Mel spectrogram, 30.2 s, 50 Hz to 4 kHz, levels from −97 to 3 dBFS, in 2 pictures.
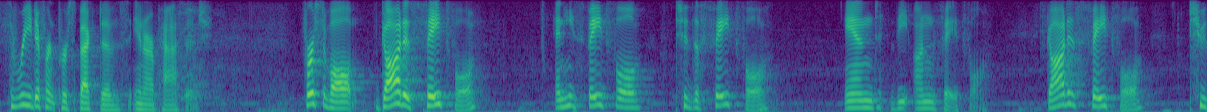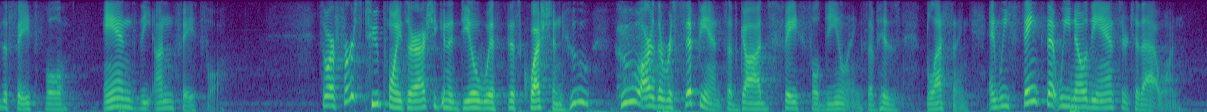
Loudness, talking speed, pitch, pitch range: -26 LUFS, 130 wpm, 140 Hz, 115-175 Hz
